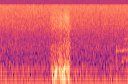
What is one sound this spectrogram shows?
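A body thuds heavily onto a hard floor.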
